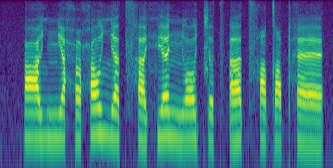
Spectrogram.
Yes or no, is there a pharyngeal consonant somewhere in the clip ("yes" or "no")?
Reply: yes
